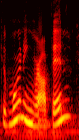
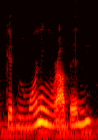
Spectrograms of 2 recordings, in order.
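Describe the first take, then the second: First: It is said in a friendly tone. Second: It is said in a mean tone.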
